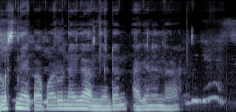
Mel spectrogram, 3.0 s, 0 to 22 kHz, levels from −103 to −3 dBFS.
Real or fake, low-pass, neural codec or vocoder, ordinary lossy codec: real; none; none; none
